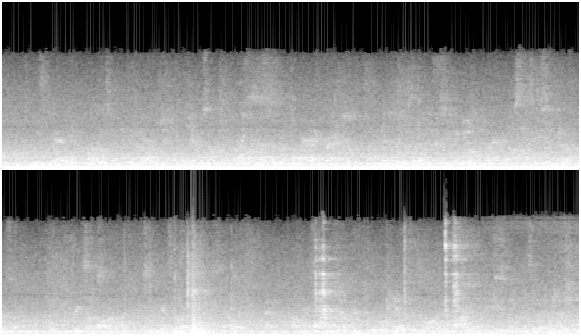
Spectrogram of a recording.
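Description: A wood lathe hums steadily as it spins.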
